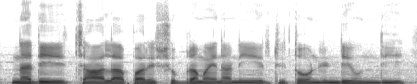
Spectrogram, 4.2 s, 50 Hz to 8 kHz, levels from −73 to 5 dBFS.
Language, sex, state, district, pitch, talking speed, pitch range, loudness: Telugu, male, Telangana, Hyderabad, 125 Hz, 85 wpm, 120-130 Hz, -15 LUFS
